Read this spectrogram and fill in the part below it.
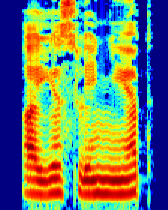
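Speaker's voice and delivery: shaky, trembling, quavering voice. After Elena insists Nort must be heir, Nort answers in a trembling voice. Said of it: "произнес Норт дрожащим голосом".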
